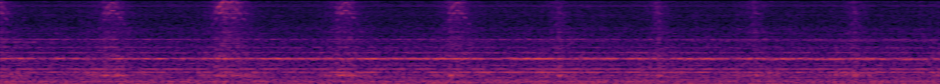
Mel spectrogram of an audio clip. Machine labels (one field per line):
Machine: slide rail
